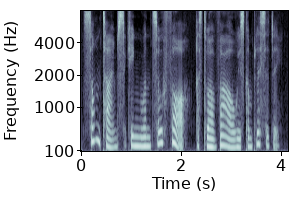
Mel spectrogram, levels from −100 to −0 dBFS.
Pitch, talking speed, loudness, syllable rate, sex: 200 Hz, 160 wpm, -18 LUFS, 4.6 syllables/s, female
